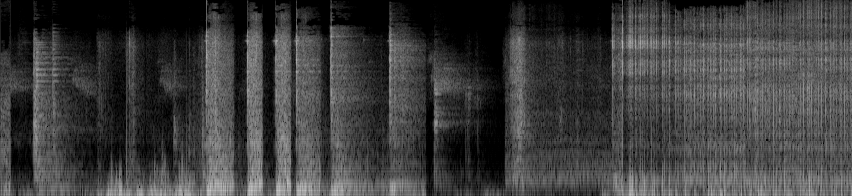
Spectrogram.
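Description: Sharp metal knocks and clanks for the first few seconds, as rebar is handled and struck. From about six seconds in, a wire-feed welder's arc crackles steadily as it welds the bent rebar gate pin.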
